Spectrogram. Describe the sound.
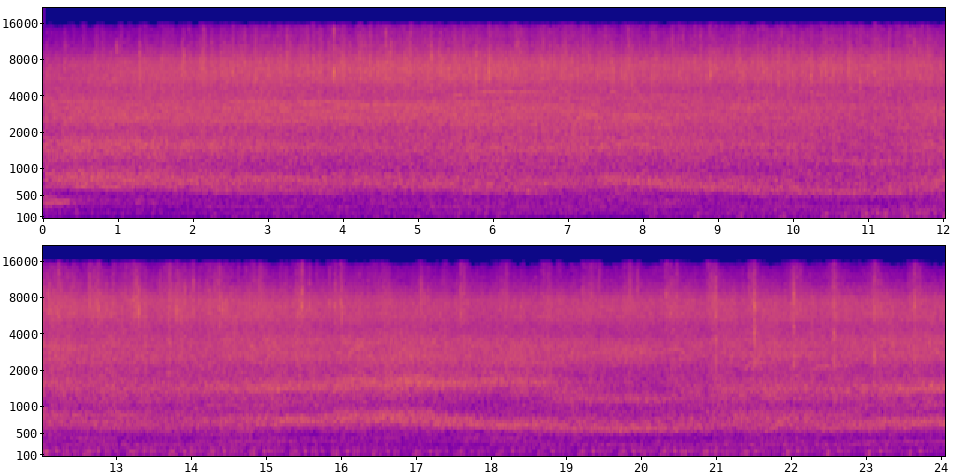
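A football crowd at Råsunda stadium before a twin derby, with the end stands standing up, makes a dense, continuous loud roar that holds steady throughout.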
